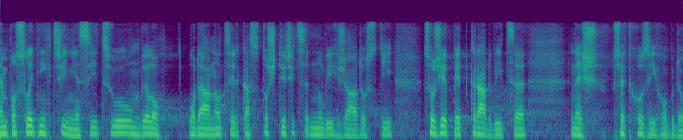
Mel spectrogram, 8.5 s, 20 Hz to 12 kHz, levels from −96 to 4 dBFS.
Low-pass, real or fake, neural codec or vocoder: 7.2 kHz; fake; codec, 16 kHz, 0.8 kbps, ZipCodec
